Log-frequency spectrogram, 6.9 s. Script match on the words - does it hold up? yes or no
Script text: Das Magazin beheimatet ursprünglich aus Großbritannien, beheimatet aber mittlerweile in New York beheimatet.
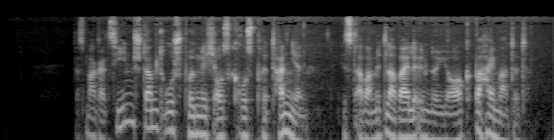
no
